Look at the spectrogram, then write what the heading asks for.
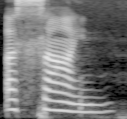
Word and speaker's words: assign: ऐसी स्पेलिंग जिसमें जी है लेकिन उसका उच्चारण या प्रोनाउंसिएशन नहीं किया जाता। साइन, कैंपेन, कैंपेन अभियान। डिज़ाइन, resign, foreigner, assign.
